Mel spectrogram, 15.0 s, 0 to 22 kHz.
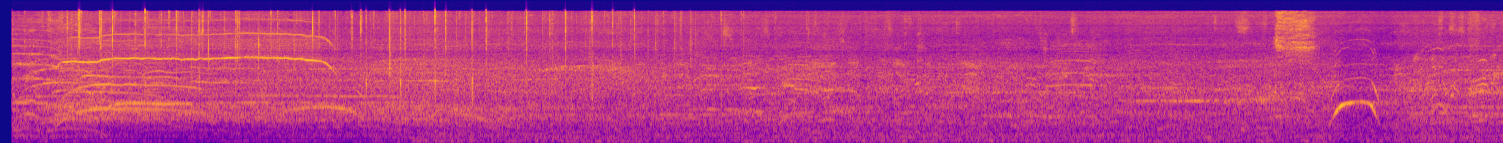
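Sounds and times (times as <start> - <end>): crowd cheering: 0.1 - 15.0
loud long whoops: 0.2 - 4.0, 13.3 - 13.9
scattered clapping: 0.6 - 7.8.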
